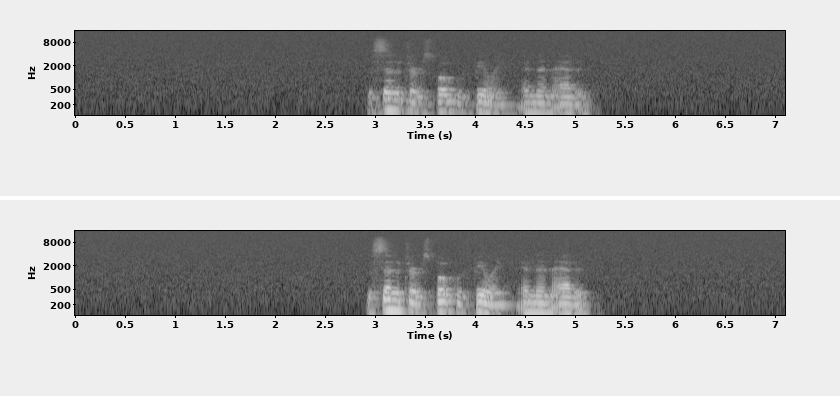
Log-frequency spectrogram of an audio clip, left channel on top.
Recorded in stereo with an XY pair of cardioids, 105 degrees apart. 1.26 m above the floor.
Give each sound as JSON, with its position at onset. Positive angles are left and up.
{"t": 2.9, "sound": "a man speaking", "azimuth_deg": -65, "distance_m": 2.5}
